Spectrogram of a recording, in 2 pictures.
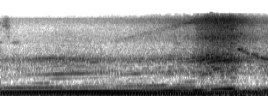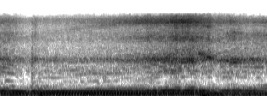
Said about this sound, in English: Yeah, that's wastegate.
